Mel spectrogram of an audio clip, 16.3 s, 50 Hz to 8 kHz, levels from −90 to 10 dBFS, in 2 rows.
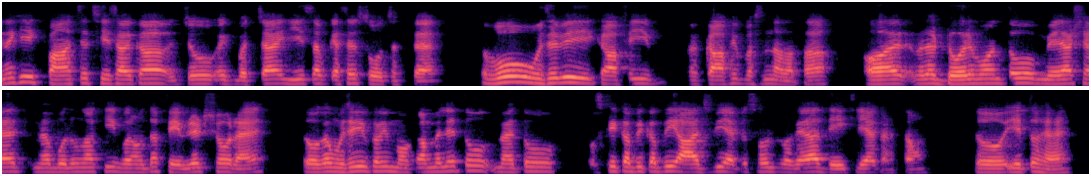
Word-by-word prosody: ना 175 - 0
कि 200 +1 +1
5 145 +1 +3
या 170 - -4
6 165 -2 -5
साल 150 0 +4
का 160 0 +7 0.2
जो 145 0 -2
एक 135 -2 -10
बच्चा 130 +3 +1
है 155 -2 -1
ये 150 - -3
सब 155 0 -1
कैसे 160 +2 -1
सोच 135 -4 -4
सकता 125 -1 -1
है। 125 - 0 0.4
तो - - -6
वो 195 +2 +6
मुझे 170 0 +1
भी 180 -2 +5
काफ़ी 150 +1 -1 0.4
काफ़ी 140 +3 +2
पसंद 145 0 -9
आता 125 -1 -1
था। 140 +1 -2 0.3
और 145 +1 +6
मतलब 155 -1 0
डोरेमॉन 155 +3 +3
तो 170 0 +2
मेरा 150 +1 +3
शायद 155 0 0
मैं 145 0 -3
बोलूँगा 145 +1 -3
कि 160 - -4
von 140 - -1
of 135 - -5
the 155 - -2
favourite 145 -1 0
show 145 0 -1
रहा 125 -2 +3
है। 140 - 0 0.3
तो 140 - +1
अगर 150 +2 +2
मुझे 145 +2 0
भी 165 - +3
कभी 165 0 -2
मौका 145 -2 -3
मिले 155 +3 -3
तो 180 0 -4
मैं 140 - +1
तो 160 - -4 0.4
उसके 165 - -3
कभी-कभी 160 +1 -1
आज 140 0 +2
भी 160 - -3
एपिसोड 145 +1 -4
वग़ैरह 135 +2 +3
देख 125 0 -3
लिया 130 0 +1
करता - - -8
हूँ। 115 +1 -11 0.4
तो 130 0 +1
ये 140 - 0
तो 150 +3 -3
है। 120 -1 -1
150 Hz, 245 wpm, -24 LUFS, 140-160 Hz, 0.4 s, का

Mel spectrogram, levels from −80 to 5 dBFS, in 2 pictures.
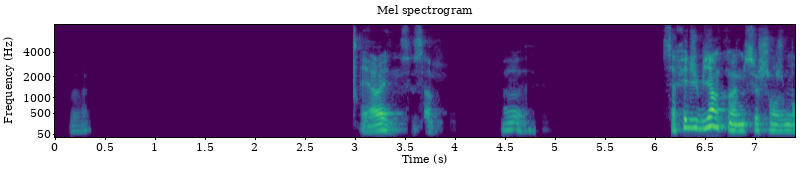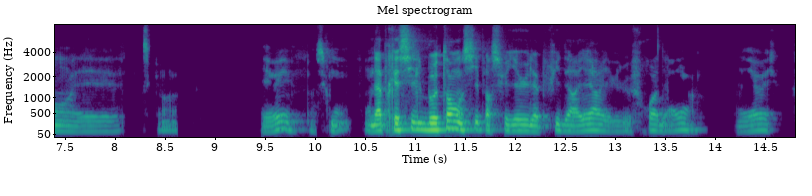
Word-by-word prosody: Heu 105 +4 -21 2.7
Et 100 - -5
ouais, 125 +3 +1
c'est 120 - -13
ça. 100 - -7 0.7
Ouais, 130 - -11
ouais. 130 -6 -9 1.4
Ça - - -4
fait 175 - +2
du 170 0 +2
bien 190 +4 +7
quand 195 - -1
même 120 0 +2
ce 120 +1 +1
changement 115 -3 -4
et 100 0 -12 0.3
parce - - -8
que - - -24 1.0
et 100 +1 -8
oui, 145 0 -6
parce 105 - -6
qu'on 110 0 -8
apprécie 130 +4 +6
le 135 - +3
beau 130 0 +8
temps 155 +2 +6
aussi 140 +2 +3
parce 120 -2 -1
qu'il 115 - -4
y 115 - -1
a - - 0
eu 115 0 0
la 110 -1 0
pluie 120 - -7
derrière 115 +2 -2
et - - -6
y - - -9
a - - -10
eu 105 - -14
le - - -13
froid 120 -2 -7
derrière 120 +2 -9 0.4
et 105 +3 -9
ouais. 120 0 -10
120 Hz, 180 wpm, -24 LUFS, 110-130 Hz, 2.7 s, beau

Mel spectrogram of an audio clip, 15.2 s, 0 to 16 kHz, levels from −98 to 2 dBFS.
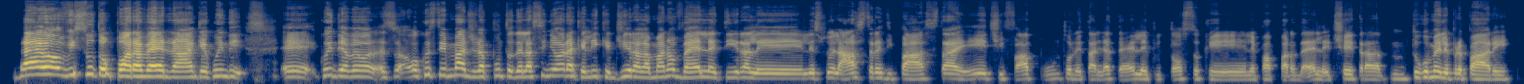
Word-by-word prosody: Beh, 300 +3 +9
ho 305 -2 +8
vissuto 325 0 +3
un - - +2
po' 260 -1 +5
a 245 - +11
Ravenna 240 -2 +8
anche 220 0 +2
quindi 255 - -6 0.4
ehm, 225 -1 -5
quindi 255 -1 -4
avev 235 -1 -2
so 215 +4 -9
ho 245 - -5
questa 295 +2 -8
immagine 265 -4 +1
appunto 245 +1 -4
della 225 0 0
signora 265 +1 -2
che 235 -3 -4
è - - -3
lì 240 +2 -7
che 215 -4 -8
gira 230 +4 -2
la 210 -1 -1
manovella 220 -1 -1
e 200 - -6
tira 205 +1 -5
le 175 -2 -4
le 180 +2 -6
sue 185 +2 -10
lastre 190 +2 -4
di 175 -3 -18
pasta 160 +3 -4
e 165 +4 -6
ci 160 -2 -17
fa 160 - -10
appunto 165 +1 -12
le 150 -3 -12
tagliatelle, 150 +1 -8
piuttosto 155 +1 -14
che 140 -2 -10
le 145 0 -11
pappardelle 145 0 -8
eccetera. 145 -1 -7
Uhm, 160 -1 -16
tu 205 +6 -8
come 220 +1 -1
le 190 -2 -1
prepari? 150 -4 -3
205 Hz, 195 wpm, -20 LUFS, 160-240 Hz, 0.4 s, a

